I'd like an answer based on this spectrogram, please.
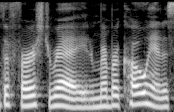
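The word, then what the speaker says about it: Chohan: Harvest almoria is the Kohan of the first Ray and remember Cohen is spelled many ways it can be spelled as the coin c-o-i-n or c-h-o-h-a-n or c-o-h-a-n like co-pilots and Han Solo but El Moria is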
